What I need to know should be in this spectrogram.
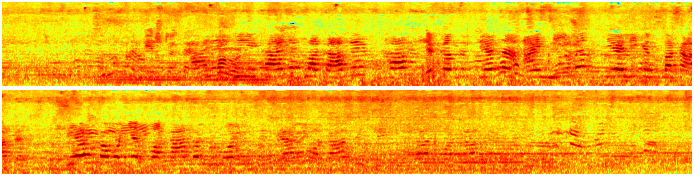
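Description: Men, women and children chatter nearby outdoors.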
